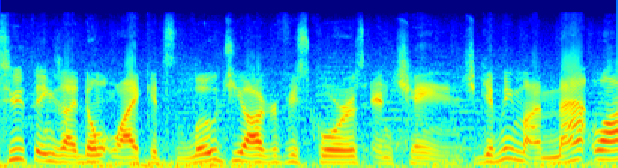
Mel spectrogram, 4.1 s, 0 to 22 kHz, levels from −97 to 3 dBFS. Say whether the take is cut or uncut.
uncut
